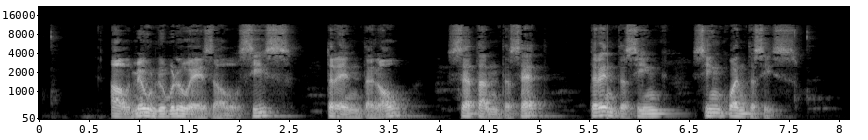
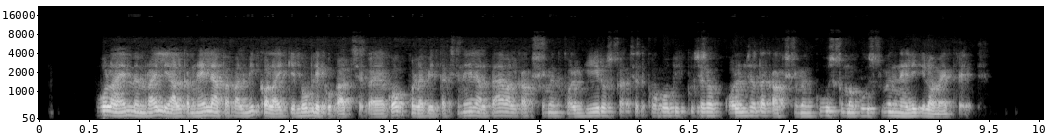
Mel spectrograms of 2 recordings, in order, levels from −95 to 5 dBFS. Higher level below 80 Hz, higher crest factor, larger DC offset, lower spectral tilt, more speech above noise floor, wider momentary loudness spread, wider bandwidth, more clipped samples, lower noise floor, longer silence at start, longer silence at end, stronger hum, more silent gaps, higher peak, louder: first, -50 dBFS vs -64 dBFS; about the same, 18 dB vs 18 dB; neither; second, -5 dB/octave vs -8.5 dB/octave; second, 46 dB vs 69 dB; first, 13 LU vs 9 LU; first, 11.5 kHz vs 7 kHz; neither; second, -69 dBFS vs -87 dBFS; first, 0.75 s vs 0.6 s; second, 0.5 s vs 0.7 s; neither; neither; second, -6 dBFS vs 0 dBFS; second, -24 LUFS vs -18 LUFS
